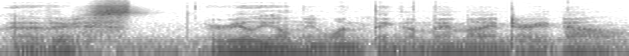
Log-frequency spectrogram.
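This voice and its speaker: A woman playing a flustered, self-conscious alien crewmember in an ASMR roleplay, breathy and stammering, smitten with the listener. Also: sits low, level tone, noisy background. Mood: flustered, hesitant. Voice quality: breathy, creaky, often whispered. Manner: hesitant, stammering, slow, awkward.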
